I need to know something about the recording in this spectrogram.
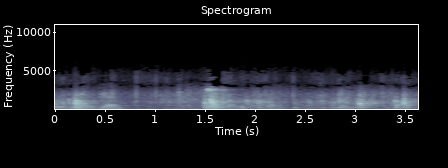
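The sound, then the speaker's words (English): A wooden dresser drawer, full of dirty T-shirts, scrapes and rattles as it slides open, with a sharp grinding burst at the start and another about a second later, followed by softer rubbing and knocks. “You want to check the dresser? I'll get the trunk.”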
